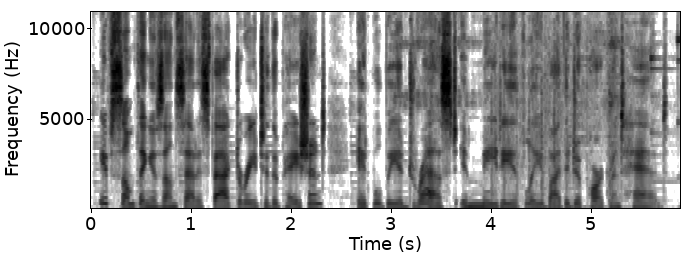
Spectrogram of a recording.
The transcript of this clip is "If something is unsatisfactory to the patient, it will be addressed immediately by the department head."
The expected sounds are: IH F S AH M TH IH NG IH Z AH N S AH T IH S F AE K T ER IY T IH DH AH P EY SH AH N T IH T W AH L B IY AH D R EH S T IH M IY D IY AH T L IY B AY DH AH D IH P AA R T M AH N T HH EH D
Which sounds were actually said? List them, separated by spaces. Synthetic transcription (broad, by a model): IH F S AH M TH IH NG IH Z AH N S AH T IH S F AE K T ER IY T IH DH AH P EY SH AH N T IH T W AH L B IY AH D R EH S T IH M IY D IY AH T L IY B AY DH AH D IH P AA R T M AH N T HH EH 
